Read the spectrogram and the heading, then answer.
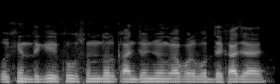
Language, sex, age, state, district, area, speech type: Bengali, male, 45-60, West Bengal, Uttar Dinajpur, urban, spontaneous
